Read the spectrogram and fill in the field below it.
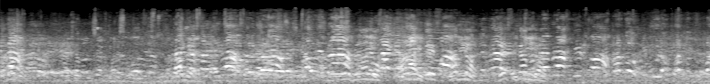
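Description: A crowd shouts and cheers loudly in a large hall.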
